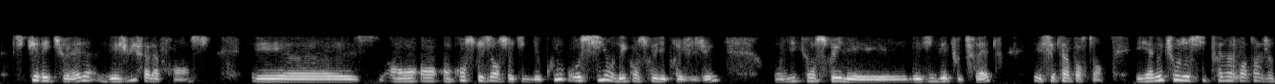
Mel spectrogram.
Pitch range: 125-195 Hz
